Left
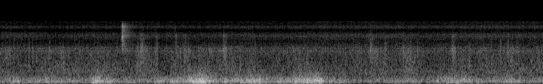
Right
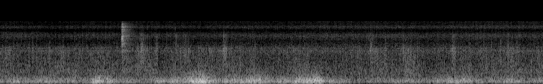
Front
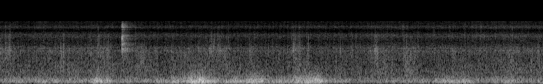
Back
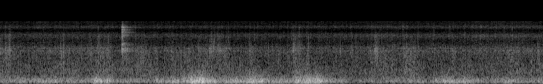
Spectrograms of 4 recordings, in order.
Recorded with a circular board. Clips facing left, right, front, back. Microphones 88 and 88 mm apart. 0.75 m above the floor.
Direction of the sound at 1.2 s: 100° right.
